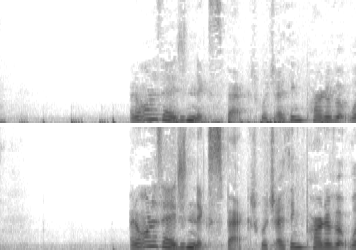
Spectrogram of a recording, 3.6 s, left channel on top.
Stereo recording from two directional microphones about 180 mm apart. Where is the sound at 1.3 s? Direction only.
35° right (ahead or behind).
